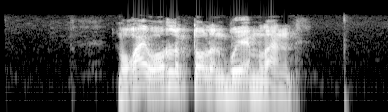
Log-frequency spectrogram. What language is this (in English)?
Mari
